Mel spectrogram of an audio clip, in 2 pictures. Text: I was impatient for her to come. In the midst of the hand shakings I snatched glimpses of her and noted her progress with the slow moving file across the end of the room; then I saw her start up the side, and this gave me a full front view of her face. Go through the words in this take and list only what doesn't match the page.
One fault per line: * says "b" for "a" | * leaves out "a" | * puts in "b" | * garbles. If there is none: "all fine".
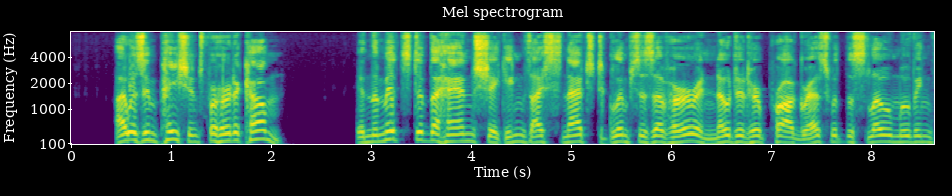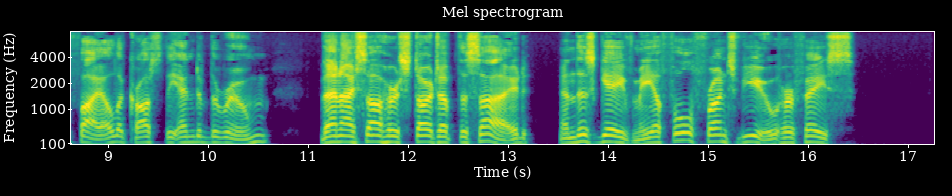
* leaves out "of"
